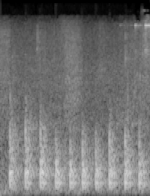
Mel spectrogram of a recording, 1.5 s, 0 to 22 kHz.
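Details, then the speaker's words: Canon S100 compact camera lens in autofocus: fast, even pecking of about six or seven soft knocks a second while hunting focus, annoying when recording in quiet rooms; the workaround is turning autofocus off. "and it it pretty much sounds like that um it's very annoying uh a lot of people say it's no big deal yes it is a big deal if if you're if you're recording in a quiet environment"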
